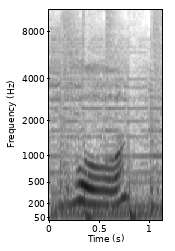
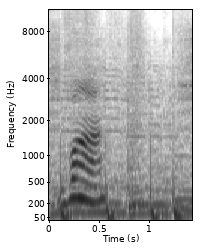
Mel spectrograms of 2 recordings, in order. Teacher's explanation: звук в приголосний бо повітря що виходить з ротика зустрічає перешкоду нижню губу та верхні зуби коли ми вимовляємо звук в наше горлечко тримти тому що голос працює звук в дзвінкий звук в твердий і при звиковому аналізі позначається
